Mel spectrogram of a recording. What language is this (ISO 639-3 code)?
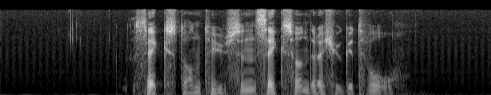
swe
